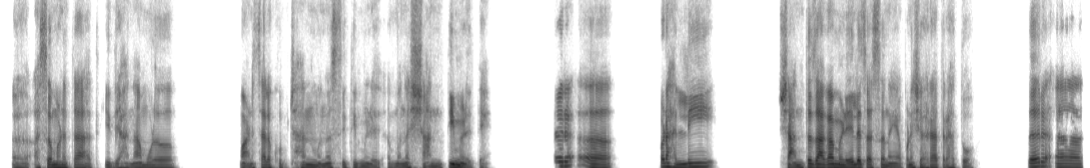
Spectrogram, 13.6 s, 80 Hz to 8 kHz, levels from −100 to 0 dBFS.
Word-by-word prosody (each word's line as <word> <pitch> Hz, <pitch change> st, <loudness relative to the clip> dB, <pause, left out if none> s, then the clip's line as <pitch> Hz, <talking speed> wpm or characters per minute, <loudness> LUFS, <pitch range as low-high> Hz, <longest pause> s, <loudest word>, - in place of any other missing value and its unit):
अ, -, -, -10 dB, 0.3 s
असं 115 Hz, +4 st, 0 dB
म्हणतात, 130 Hz, -2 st, +1 dB, 0.2 s
की 120 Hz, -, -4 dB
ध्यानामुळं 115 Hz, +3 st, -3 dB, 0.8 s
माणसाला 115 Hz, +6 st, -2 dB
खूप 135 Hz, 0 st, -12 dB
छान 125 Hz, 0 st, -2 dB
मनस्थिती 110 Hz, +2 st, -3 dB
मिळेल 100 Hz, -3 st, -4 dB, 0.2 s
मनःशांती 100 Hz, +1 st, 0 dB
मिळते. 95 Hz, -, +2 dB, 0.9 s
तर 200 Hz, 0 st, +3 dB
अ, 145 Hz, -8 st, +1 dB, 0.6 s
पण 175 Hz, -, +4 dB
हल्ली, 165 Hz, +4 st, +3 dB, 0.9 s
शांत 120 Hz, +5 st, +2 dB
जागा 145 Hz, 0 st, +7 dB
मिळेलच 135 Hz, +2 st, +4 dB
असं 130 Hz, -1 st, 0 dB
नाही 105 Hz, -1 st, 0 dB
आपण 100 Hz, +5 st, -3 dB
शहरात 115 Hz, +1 st, -1 dB
राहतो. 110 Hz, -4 st, -5 dB, 0.7 s
तर 175 Hz, +3 st, +4 dB
अ, 155 Hz, -3 st, -1 dB
120 Hz, 115 wpm, -24 LUFS, 110-140 Hz, 0.9 s, जागा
